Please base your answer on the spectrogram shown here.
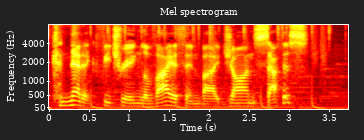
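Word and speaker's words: Psathas: Uh part four is Kinetic featuring Leviathan by John Satis. It's got the silent P like Flugerville.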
